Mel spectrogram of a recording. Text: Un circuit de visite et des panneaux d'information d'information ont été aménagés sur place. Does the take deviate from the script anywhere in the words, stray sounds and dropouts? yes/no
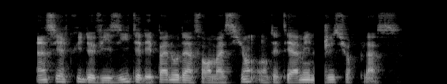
yes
